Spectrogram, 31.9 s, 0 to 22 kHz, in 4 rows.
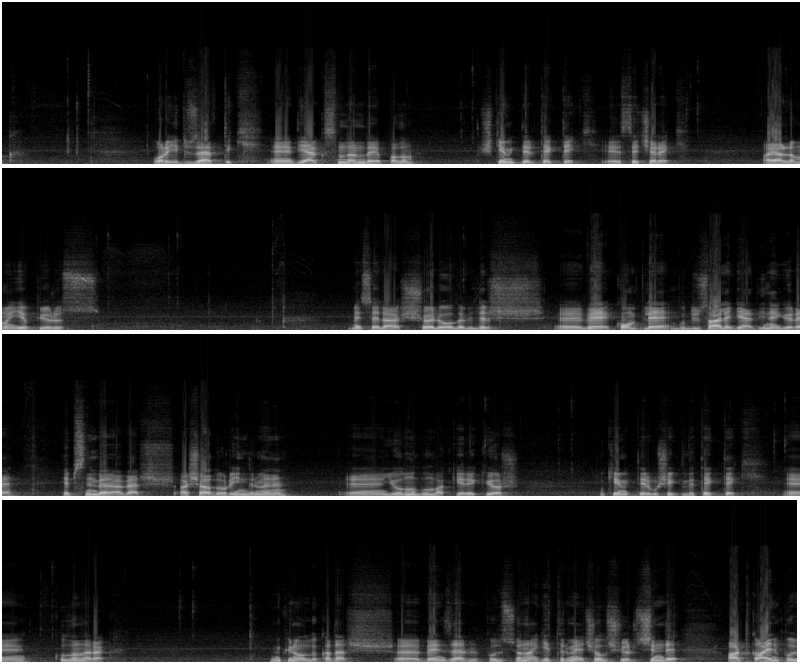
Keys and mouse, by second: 0.7 KP_3, 4.7 click, 5.5 r, 6.5 middle click, 8.1 r, 10.1 r, 17.1 r, 21.5-23.4 right drag, 22.0 r, 24.3 right click, 24.8 r, 26.4 middle click, 29.5 KP_0.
